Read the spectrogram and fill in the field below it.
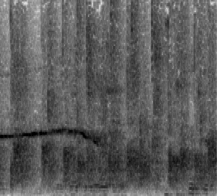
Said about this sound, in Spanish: Ustedes también tienen que aplaudir.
